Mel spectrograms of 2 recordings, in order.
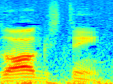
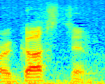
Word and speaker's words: Augustine: The first person to teach the doctrine of original sin was Augustine, or Augustine, depending on how you pronounce him.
